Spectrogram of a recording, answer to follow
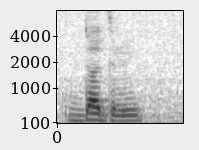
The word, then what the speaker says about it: dudri: And in Fisian that is dudri. Dudri is how they pronounce it.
